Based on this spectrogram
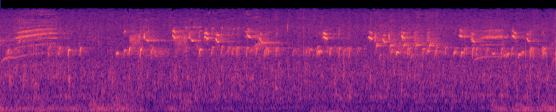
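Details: Goldfinch song: rapid, dense twittering of short chirps and liquid trills in bursts, several phrases overlapping, with a faint low hum in the background.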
